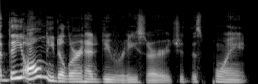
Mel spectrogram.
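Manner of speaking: normal talking voice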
